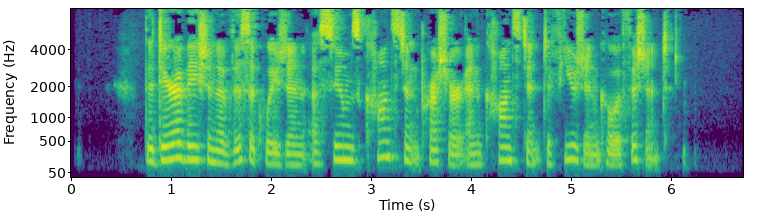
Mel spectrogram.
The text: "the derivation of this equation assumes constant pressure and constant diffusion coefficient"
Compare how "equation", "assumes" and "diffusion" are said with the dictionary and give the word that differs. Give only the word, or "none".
none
